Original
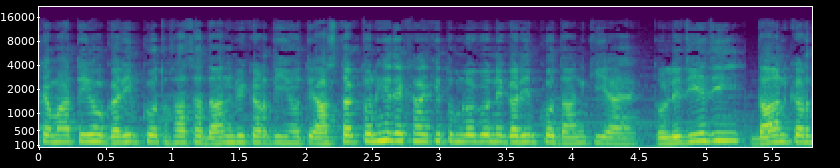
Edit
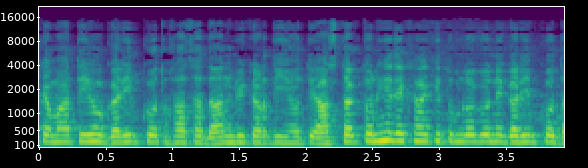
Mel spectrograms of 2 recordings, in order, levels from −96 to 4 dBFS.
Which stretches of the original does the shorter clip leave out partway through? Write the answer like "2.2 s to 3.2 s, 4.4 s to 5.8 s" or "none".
none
